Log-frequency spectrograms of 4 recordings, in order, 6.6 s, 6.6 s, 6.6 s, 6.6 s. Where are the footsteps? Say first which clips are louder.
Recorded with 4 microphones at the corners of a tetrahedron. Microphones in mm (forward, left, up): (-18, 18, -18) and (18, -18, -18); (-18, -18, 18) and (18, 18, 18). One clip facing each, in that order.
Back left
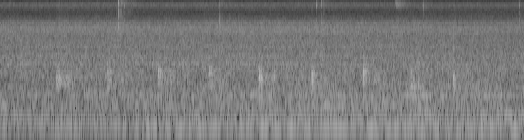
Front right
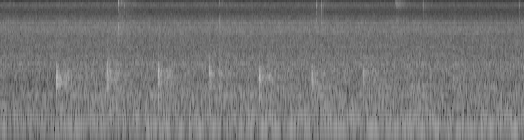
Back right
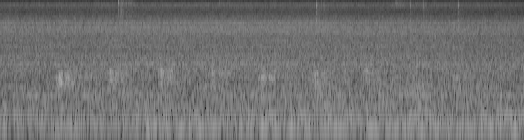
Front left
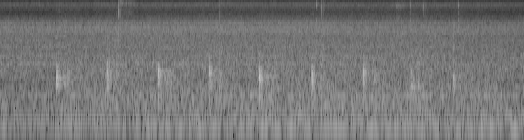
Front right 3 dB, front left 6 dB; 15° left, 6 m; by 6.4 s 105° left, 3.5 m.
